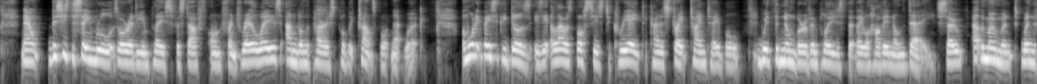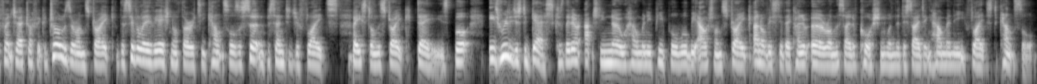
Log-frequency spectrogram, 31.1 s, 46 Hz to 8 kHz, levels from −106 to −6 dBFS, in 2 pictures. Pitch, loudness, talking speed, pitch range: 170 Hz, -19 LUFS, 225 wpm, 155-190 Hz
